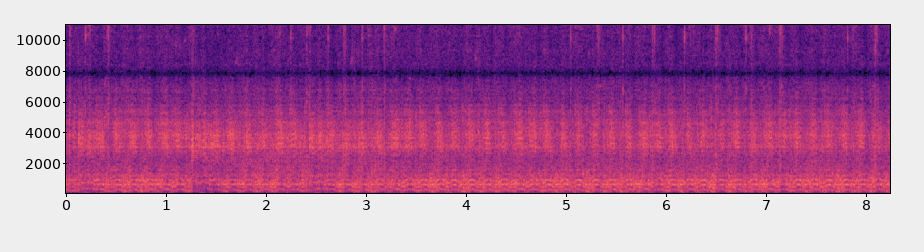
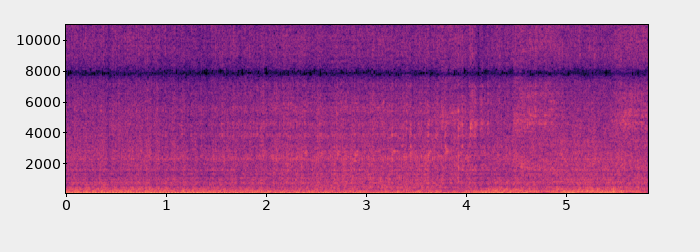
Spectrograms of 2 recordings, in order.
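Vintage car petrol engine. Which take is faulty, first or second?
first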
